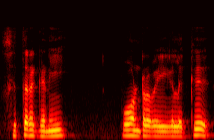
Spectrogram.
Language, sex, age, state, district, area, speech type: Tamil, male, 45-60, Tamil Nadu, Tiruppur, rural, spontaneous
